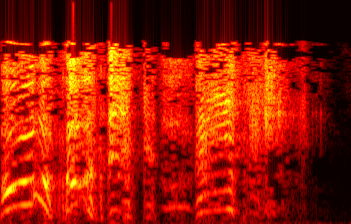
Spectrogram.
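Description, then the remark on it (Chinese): A male storyteller's voice imitates the violent coughing fit of a sick old man: a run of strained, wheezing hacks and throaty bursts, loud, over about three seconds before trailing off. “又咳嗽不止，憋的是脸红脖子粗”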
